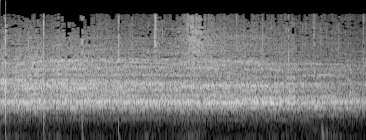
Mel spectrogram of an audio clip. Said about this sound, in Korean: 그래도 봤으니까 박수, 박수!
